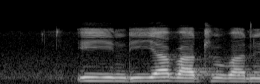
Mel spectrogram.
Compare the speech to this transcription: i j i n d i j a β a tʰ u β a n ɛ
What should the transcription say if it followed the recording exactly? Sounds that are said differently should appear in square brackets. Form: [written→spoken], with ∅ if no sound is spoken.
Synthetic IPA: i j i n d i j a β a tʰ u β a n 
